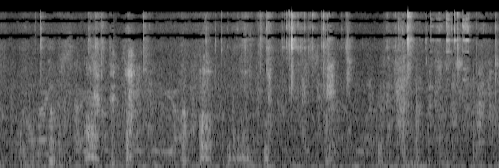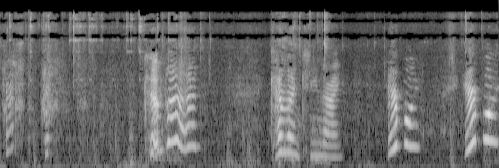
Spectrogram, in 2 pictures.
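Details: A Siberian Husky puppy called Kenai plays with a chasing shih tzu indoors near a bed. After quiet shuffling and speech, a run of high, bending yips and whines sounds in the last four seconds, roughly one per second.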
